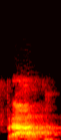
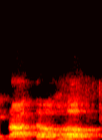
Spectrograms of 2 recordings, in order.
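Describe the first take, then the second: First: प्रात loud, stopping on the त; without visarga. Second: प्रातः ending in an audible ह, "praa-ta-ha"; with visarga. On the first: Teacher showing प्रात read without visarga. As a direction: end प्रात on त, no ह sound. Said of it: "बिना विसर्ग के पढ़ के दिखाऊं". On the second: Teacher showing प्रातः read with visarga. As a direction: add a clear ह after त in प्रातः. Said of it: "विसर्ग लगा दूंगी तो कैसे पढ़ेंगे". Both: Shown as a demonstration.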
